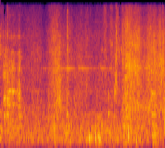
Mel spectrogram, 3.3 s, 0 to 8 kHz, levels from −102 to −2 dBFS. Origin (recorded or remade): recorded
